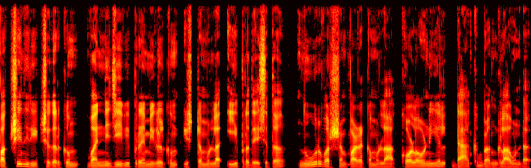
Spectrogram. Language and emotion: Malayalam, neutral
